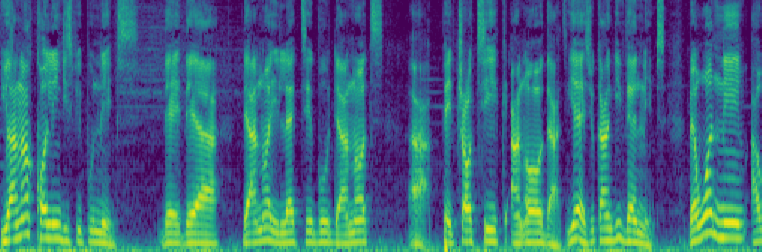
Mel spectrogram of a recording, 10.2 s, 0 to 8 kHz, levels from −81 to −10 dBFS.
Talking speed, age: 190 wpm, 50-69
